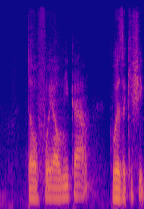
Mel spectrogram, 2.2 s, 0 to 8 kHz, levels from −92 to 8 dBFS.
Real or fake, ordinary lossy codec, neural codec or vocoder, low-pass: fake; none; codec, 16 kHz, 0.5 kbps, X-Codec, HuBERT features, trained on LibriSpeech; 7.2 kHz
